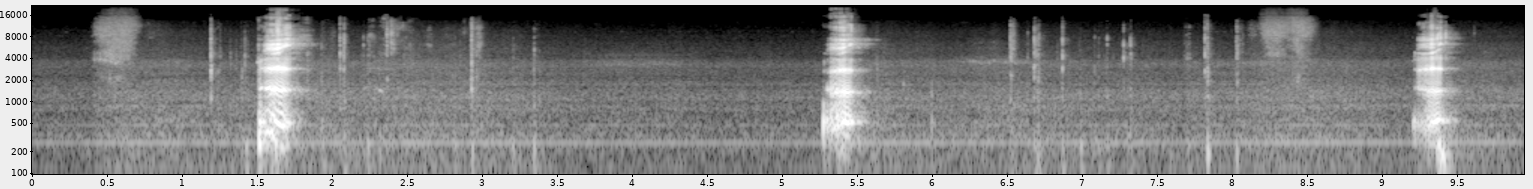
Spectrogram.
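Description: Three sharp, abrupt hiccup sounds a few seconds apart in a quiet room, with faint clicks between them; hiccups.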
